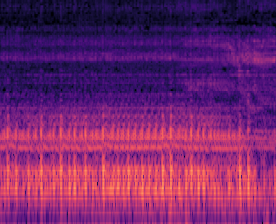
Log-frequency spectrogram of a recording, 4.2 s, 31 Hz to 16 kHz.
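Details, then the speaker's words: Vittorazi Moster 185 paramotor two-stroke, already warm, low needle just leaned, no throttle: even rapid putter whose rpm slowly climbs, starting much better; slightly lean idle mixture makes revs hang and rise. "i just leaned it out we'll see how it starts the motor is also already warm by the way so it started much better you can hear the rpms increasing"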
